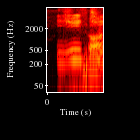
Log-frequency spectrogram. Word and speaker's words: thought: How do you spell it? Thought.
